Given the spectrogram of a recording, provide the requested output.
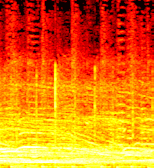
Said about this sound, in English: Round of applause.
